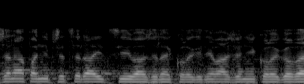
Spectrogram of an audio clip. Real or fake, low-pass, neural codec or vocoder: real; 5.4 kHz; none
